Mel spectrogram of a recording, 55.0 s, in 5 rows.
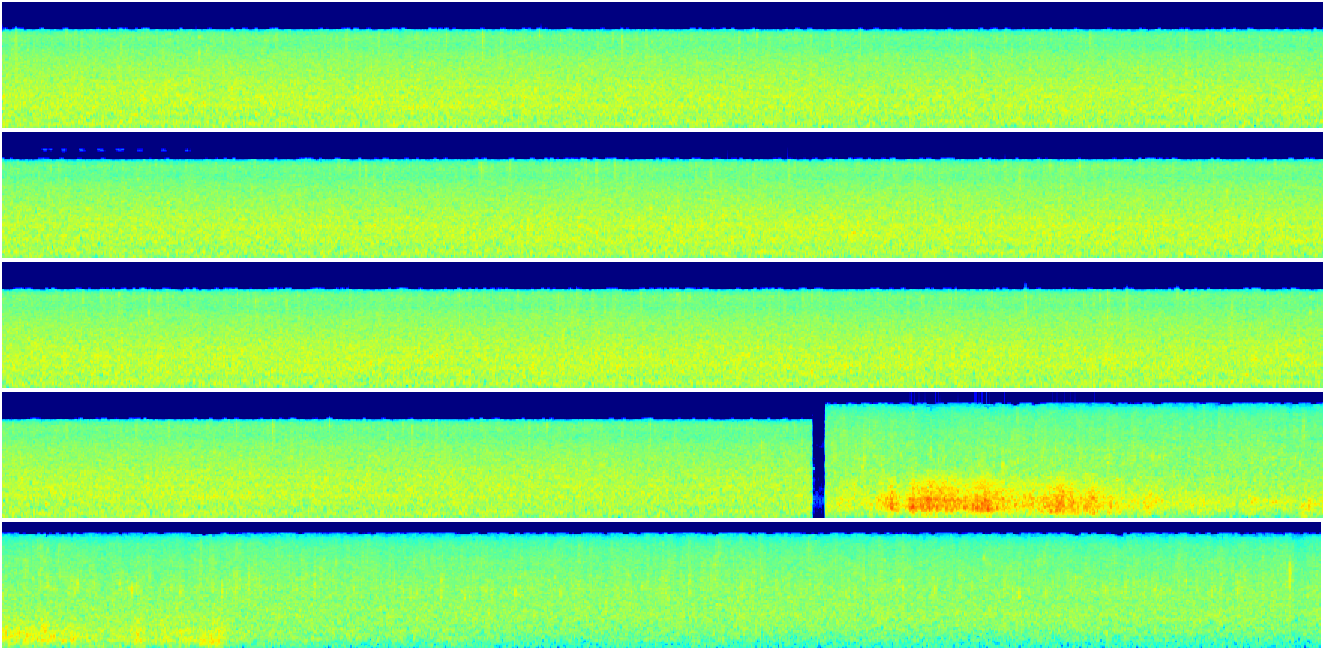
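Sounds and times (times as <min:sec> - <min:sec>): heavy rain: 0:00.0 - 0:55.0
thunder rumble: 0:39.9 - 0:46.4.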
